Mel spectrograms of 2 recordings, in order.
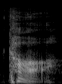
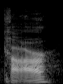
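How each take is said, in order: First: The word ends with no R sound. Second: The word ends with a smooth R sound. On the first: "in R P" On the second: "like the West Country speak"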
